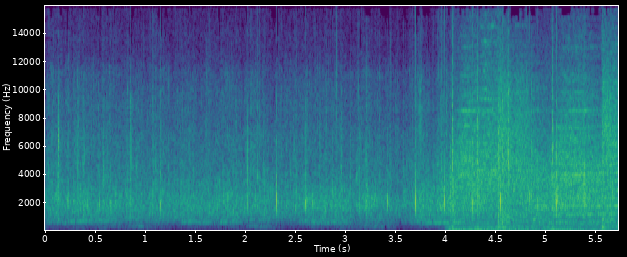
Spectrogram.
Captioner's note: Audience chanting: AMD! AMD! AMD!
